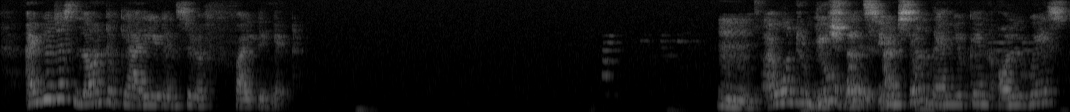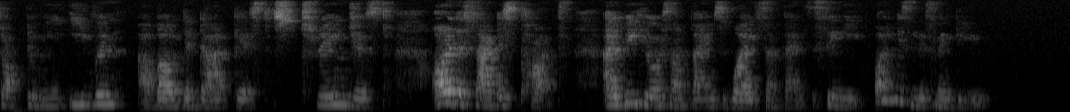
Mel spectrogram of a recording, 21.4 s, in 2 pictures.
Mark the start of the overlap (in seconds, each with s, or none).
8.1 s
